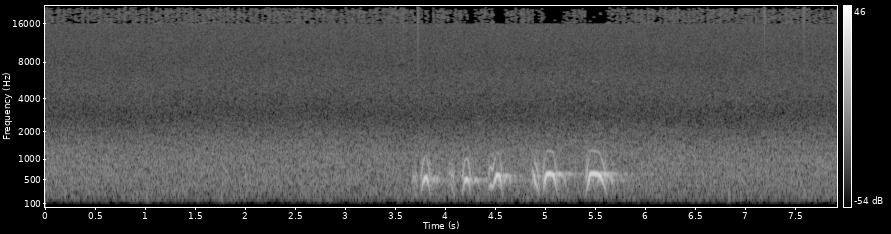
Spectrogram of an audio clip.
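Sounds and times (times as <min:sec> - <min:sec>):
faint background hiss: 0:00.0 - 0:07.9
fulvous owl Strix fulvescens hooting: 0:03.7 - 0:05.9.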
